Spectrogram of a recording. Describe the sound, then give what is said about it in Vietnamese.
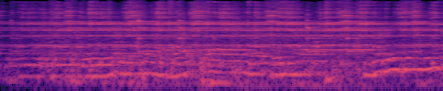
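At night, Hindu priests ring hand bells and offer lamps during a ritual at the Ganges in Uttar Pradesh, India, before devotees. The bells ring continuously in a dense, shimmering wash, with a low murmur of chanting voices beneath. The sound is steady and fairly loud throughout. “Giữa tiếng tụng kinh miên man, những vị tư tế tay rung chuông, tay dâng đèn, thực hiện một nghi thức trước sự chứng kiến của những tín đồ Hindu mộ đạo.”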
